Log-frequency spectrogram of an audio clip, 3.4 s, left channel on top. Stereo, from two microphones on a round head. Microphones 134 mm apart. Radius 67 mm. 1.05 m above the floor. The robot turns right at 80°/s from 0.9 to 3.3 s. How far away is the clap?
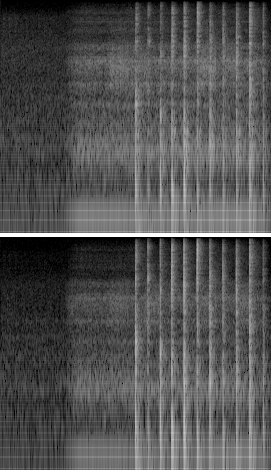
About 0.5 m.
